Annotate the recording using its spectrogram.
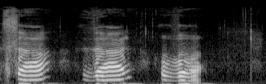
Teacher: ان 3 letters کی ادائیگی اس طرح ہوگی کہ ہم زبان کو باہر نکالیں گے، منہ کے باہر نکالیں گے، اوپر والے 2 دانتوں کے کناروں کو ٹچ کریں گے اور اس طرح ٹچ کریں گے کہ زبان کی نوک باہر سامنے والے کو نظر آتی رہے گی۔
